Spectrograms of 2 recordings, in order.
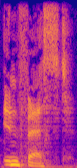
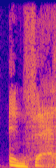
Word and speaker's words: Enfest: If my middle school band was better, it was called Infest. Infest. It's spelled ENFEST with the F backwards because corn. Infest.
